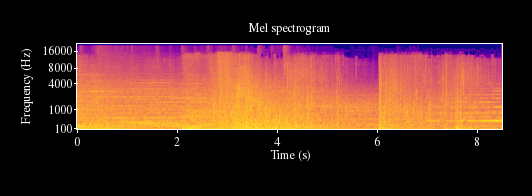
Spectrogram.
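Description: A wand spell blast, Expelliarmus, in a fantasy duel at Hogwarts, erupts as a loud, sustained booming roar that swells and then holds for several seconds, with a second heavy impact near the end.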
